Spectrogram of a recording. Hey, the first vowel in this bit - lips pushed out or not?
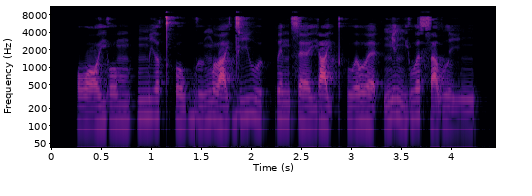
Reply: yes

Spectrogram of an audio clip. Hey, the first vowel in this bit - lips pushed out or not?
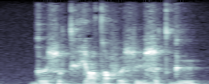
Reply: yes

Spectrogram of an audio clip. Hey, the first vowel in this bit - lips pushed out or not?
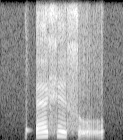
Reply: no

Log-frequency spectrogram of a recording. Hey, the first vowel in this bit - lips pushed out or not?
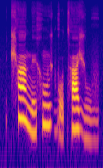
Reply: no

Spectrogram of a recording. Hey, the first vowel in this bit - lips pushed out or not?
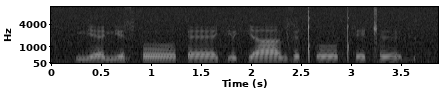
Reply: no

